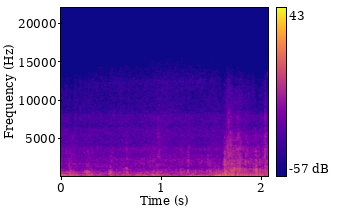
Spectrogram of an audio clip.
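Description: Mountain bike rolling fast down a rough dirt trail: tyre noise with a dense clatter of knocks and rattles from the bike, growing louder about one and a half seconds in.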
